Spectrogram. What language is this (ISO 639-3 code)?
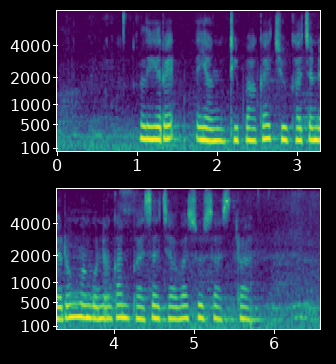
jav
